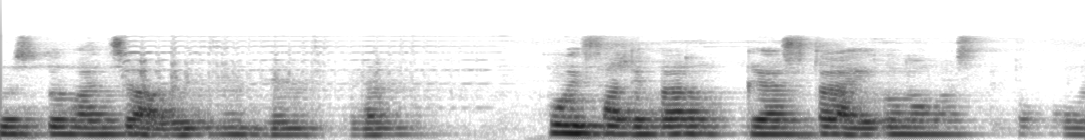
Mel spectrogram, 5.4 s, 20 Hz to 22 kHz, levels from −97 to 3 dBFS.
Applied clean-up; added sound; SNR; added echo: neural mask model DeepFilterNet 3.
